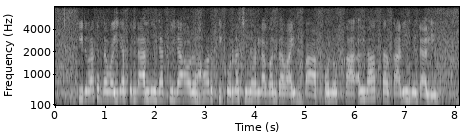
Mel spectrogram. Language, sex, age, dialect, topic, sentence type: Bhojpuri, female, 18-24, Northern, agriculture, question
